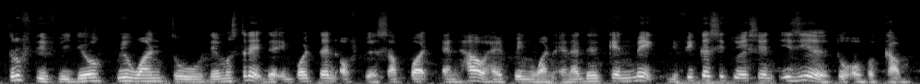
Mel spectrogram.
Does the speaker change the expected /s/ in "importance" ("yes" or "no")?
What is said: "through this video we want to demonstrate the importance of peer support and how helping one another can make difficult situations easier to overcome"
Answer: yes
